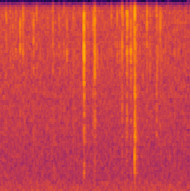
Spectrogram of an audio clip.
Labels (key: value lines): label: ambient
recorder: HydroMoth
